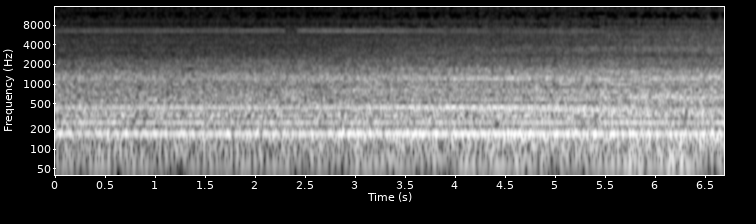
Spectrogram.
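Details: Chevy Malibu V6 ex-AT&T fleet car bought at Copart, hood open, oil shows no coolant intrusion: smooth even idle with steady low drone, no knocks, ticks or misses; runs great.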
